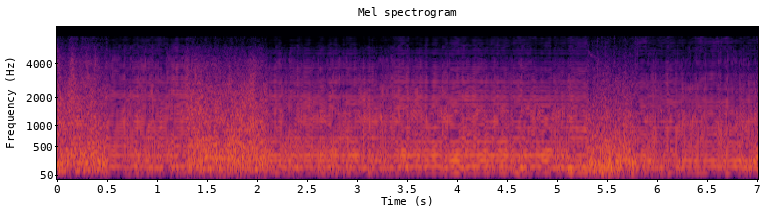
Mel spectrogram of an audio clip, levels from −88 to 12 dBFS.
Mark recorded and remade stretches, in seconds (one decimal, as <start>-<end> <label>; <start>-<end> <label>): 0.0-0.5 recorded; 0.5-1.3 remade; 1.3-2.1 recorded; 2.1-5.3 remade; 5.3-5.8 recorded; 5.8-7.0 remade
